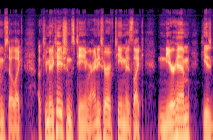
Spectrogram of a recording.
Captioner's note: none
